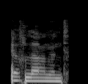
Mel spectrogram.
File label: "erlangend", German; adjectives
